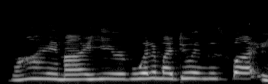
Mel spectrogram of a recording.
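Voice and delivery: a touch of high-voiced distress, retold; mildly voiced upset. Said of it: "He was so upset".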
